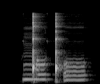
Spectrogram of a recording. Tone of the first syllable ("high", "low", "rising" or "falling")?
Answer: high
